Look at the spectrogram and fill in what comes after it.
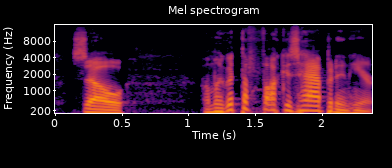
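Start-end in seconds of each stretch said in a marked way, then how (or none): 1.3-2.4 put-on fast, furious outburst of disbelief. Retelling a scene in a restaurant, the speaker acts out being furious. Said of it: "And now I'm just like furious".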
